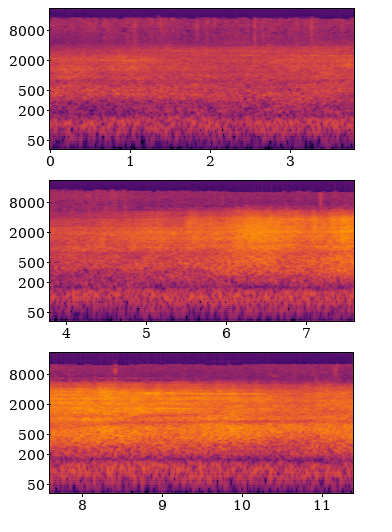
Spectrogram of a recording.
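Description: Ryanair airliner departing Manchester Airport for Dublin, a broad engine roar that swells louder in the second half and holds as a steady wash of jet noise.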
